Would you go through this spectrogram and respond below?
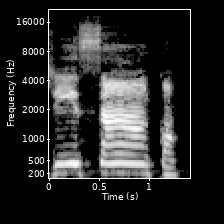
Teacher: AN suena como una nasal. Y la S no se pronuncia.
